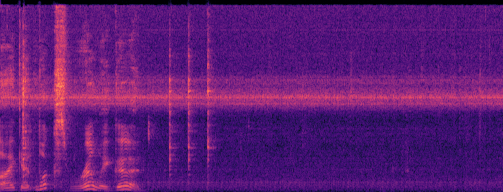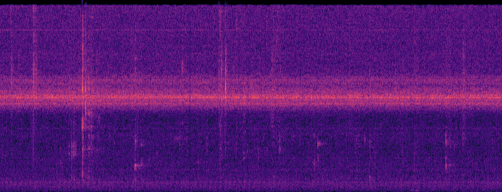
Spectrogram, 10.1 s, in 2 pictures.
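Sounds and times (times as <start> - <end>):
steady high-pitched whine: 0.0 - 10.0
faint chewing mouth clicks: 5.6 - 9.8.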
